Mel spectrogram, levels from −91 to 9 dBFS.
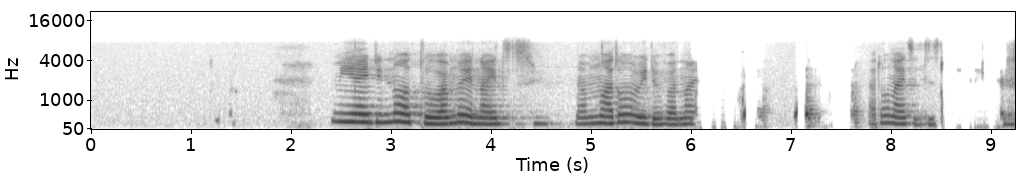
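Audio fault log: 2.75 s, 4.19 to 4.27 s: short concealed packet loss. About 20 ms of audio at 2.75 s, and two back-to-back 20 ms gaps at 4.19 s, never reached the decoder in time. The receiver extended the preceding sound to bridge each hole, leaving a brief smear or wobble.
5.35 to 5.42 s: burst of packet loss. About 40 ms of consecutive audio was lost, and the decoder filled roughly 50 ms by continuing the last sound while fading it. The result is a short held buzz or hiss, then the audio jumps ahead with that stretch missing.
6.03 to 6.56 s, 8.55 to 9.16 s: speech suppressed in double talk. The talker's speech dips sharply, by up to around 40 dB, for about half a second and then for about 0.7 s. The likely cause is an echo canceller unable to separate the talker from loudspeaker echo while both sides spoke, so it attenuated everything.
6.49 to 6.82 s, 7.02 to 7.33 s, 7.59 to 7.75 s, 8.48 to 8.55 s: other side's voice leaking through. 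A second voice comes through in scraps. It sits about 10 dB below the talker in the first stretch, at roughly the same level in the second, and well below in the last two. This is likely loudspeaker playback of the far end that the echo canceller failed to remove from the microphone.
7.33 to 7.59 s: background gated by the echo canceller. While the loudspeaker was active, the canceller clamped the microphone down hard, by about 37 dB. The room sound drops out for roughly 300 ms and returns when the suppression releases. Like the speech throughout, the room sound stays band-limited to 8 kHz by the Opus call path.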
